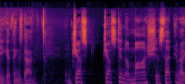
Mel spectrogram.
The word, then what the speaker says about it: Amash: Justin Amash, is that, am I pronouncing that correctly?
